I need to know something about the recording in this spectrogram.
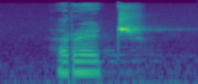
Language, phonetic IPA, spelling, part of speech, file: Belarusian, [rɛt͡ʂ], рэч, noun, Be-рэч.ogg
- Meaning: thing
